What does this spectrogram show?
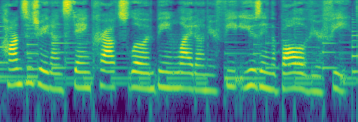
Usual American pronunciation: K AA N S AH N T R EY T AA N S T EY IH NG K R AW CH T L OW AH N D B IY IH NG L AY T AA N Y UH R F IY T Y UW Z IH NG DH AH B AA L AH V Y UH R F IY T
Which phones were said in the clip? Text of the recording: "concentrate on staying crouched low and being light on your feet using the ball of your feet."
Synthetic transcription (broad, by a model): K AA N S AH N T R EY T N S T EY IH NG K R AW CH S L OW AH N B IY IH NG L AY T N Y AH R F IY T Y UW Z IH NG DH AH B AA L AH V Y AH R F IY T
